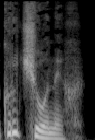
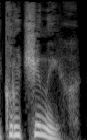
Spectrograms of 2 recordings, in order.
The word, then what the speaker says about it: Крученых: «С того, Соня, что фамилия у человека Крученых, а не Крученых, с ударением на «и».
